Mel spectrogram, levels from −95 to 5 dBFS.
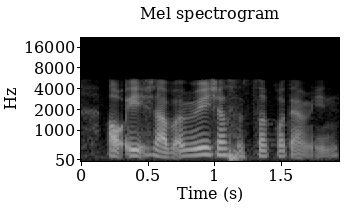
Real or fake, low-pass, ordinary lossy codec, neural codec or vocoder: real; 5.4 kHz; none; none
